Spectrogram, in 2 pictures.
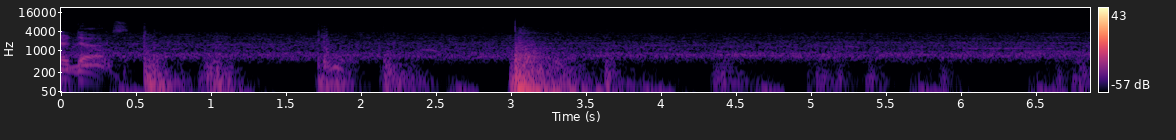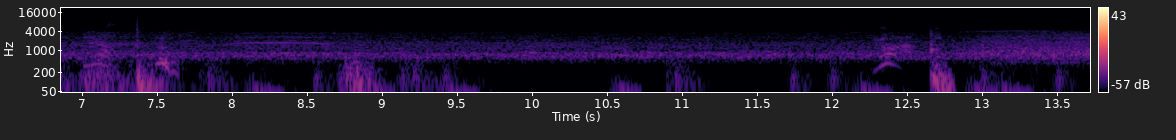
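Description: Heavy thuds of bodies slam onto a wrestling mat.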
